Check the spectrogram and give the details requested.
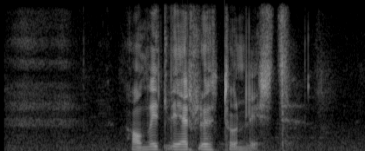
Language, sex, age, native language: Icelandic, male, 70-79, Icelandic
